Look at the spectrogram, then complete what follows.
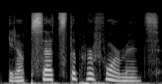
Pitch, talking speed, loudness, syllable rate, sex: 190 Hz, 150 wpm, -19 LUFS, 5.5 syllables/s, female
